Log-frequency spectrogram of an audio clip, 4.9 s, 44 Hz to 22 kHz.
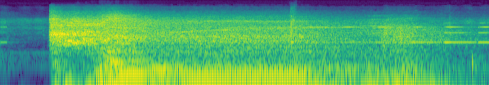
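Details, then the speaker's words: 1998.5–2002 Cummins diesel truck with replacement Blue Chip VP44 injection pump, previously hard to start hot: now fires almost instantly, quicker than before, settling to steady even idle; owner almost positive the fix solves it. "I'm almost positive this is gonna solve the issue so far it's just starting right away it's actually quicker than it has been"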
